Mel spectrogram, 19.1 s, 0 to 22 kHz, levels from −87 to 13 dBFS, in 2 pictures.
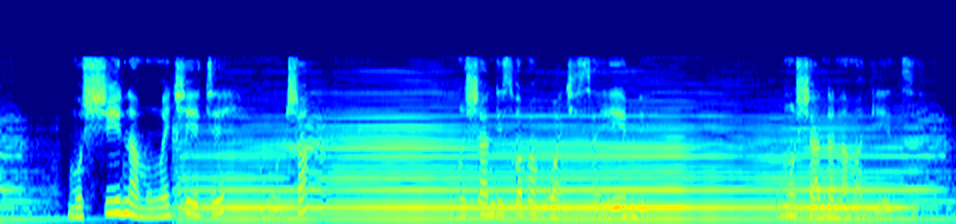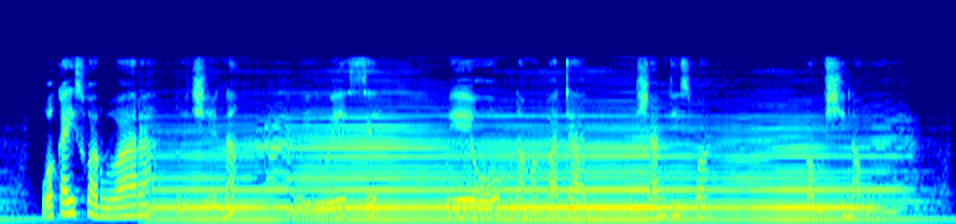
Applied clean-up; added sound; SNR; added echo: none; Bowed string instrument; -4 dB; none.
